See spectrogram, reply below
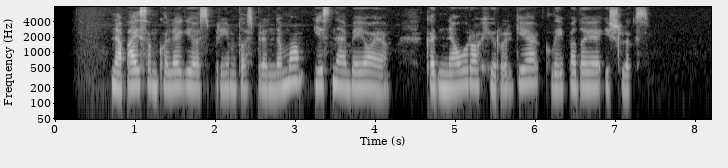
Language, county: Lithuanian, Šiauliai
